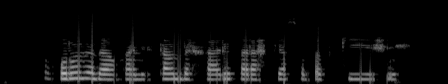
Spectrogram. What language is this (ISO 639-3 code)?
pus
